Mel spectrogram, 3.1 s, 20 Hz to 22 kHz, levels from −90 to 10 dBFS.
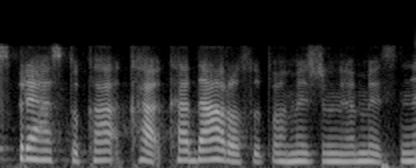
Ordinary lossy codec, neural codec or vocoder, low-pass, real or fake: Opus, 32 kbps; codec, 16 kHz, 0.7 kbps, FocalCodec; 7.2 kHz; fake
